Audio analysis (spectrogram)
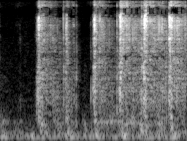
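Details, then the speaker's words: Echo backpack blower noisy when running: crank bearing spun by hand gives dry, gritty rattling in quick bursts; bearings rusty inside, to be replaced with new crank bearings. "The bearings are in there, and they are noisy. Yeah, that's noisy, that one."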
